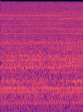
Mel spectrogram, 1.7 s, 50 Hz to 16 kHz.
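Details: 6040 CNC router with new spindle and VFD, commanded 20,000 rpm, reading about 18,600–21,200 rpm: smooth steady high whine with airy fan rush, perfectly even. Normal spindle running.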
